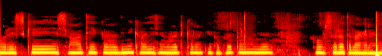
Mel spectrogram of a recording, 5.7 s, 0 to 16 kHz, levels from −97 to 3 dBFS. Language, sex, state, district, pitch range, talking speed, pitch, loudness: Hindi, male, Delhi, New Delhi, 160-170 Hz, 200 wpm, 165 Hz, -28 LUFS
